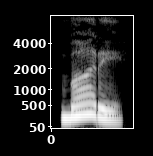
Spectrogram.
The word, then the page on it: ಬರೆ: bare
